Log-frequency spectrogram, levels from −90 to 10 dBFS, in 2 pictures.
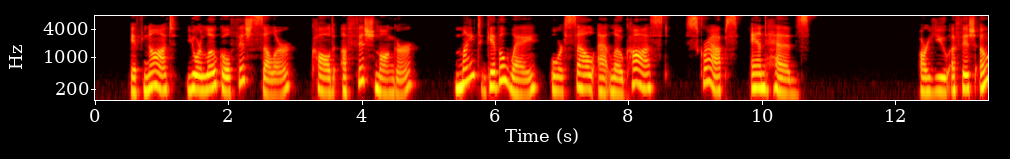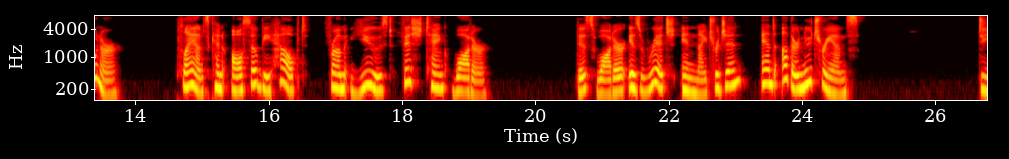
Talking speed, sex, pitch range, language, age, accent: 100 wpm, female, 160-230 Hz, English, 40-59, American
